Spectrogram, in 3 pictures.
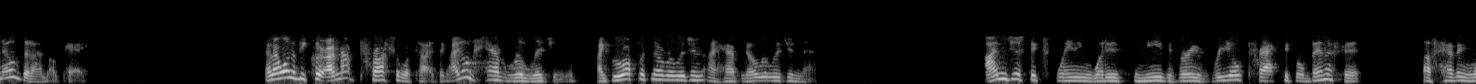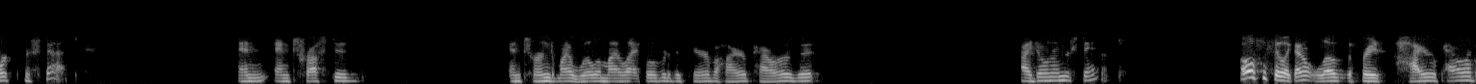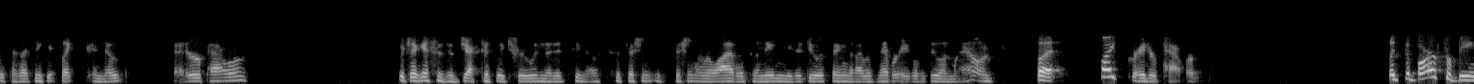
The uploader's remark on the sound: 100 Pounders Phone Meeting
